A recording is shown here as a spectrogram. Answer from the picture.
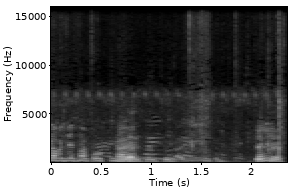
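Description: Men's voices talking, only speech.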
